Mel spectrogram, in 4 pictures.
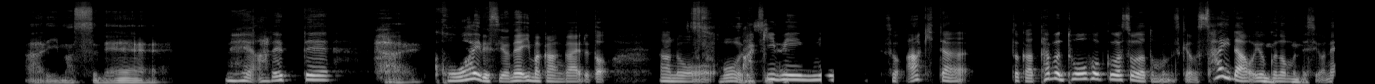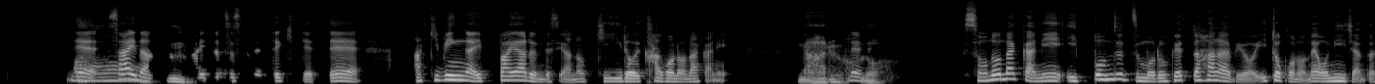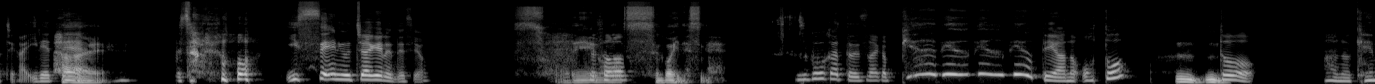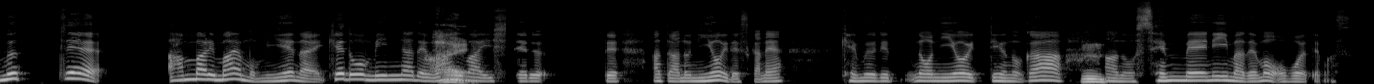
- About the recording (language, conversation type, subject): Japanese, podcast, 子どもの頃の一番の思い出は何ですか？
- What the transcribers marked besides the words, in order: laughing while speaking: "で、それを"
